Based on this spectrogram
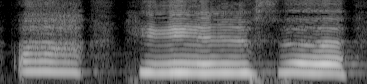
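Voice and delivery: high, drawn-out mock wail; half-hearted scream. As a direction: feebly imitate a cry for help. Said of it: "kannst du nicht schreien?".

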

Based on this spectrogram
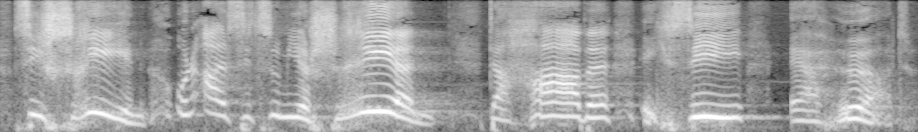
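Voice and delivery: loud, slowing preacher's declaration; booming scripture quote; emphatic proclamation. Acted. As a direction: proclaim each word with weight. Forceful quote of God's answer.

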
